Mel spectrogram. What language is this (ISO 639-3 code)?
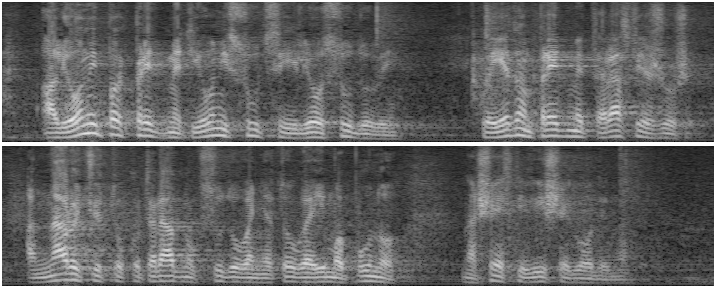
hrv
